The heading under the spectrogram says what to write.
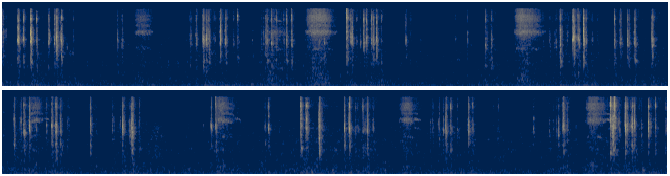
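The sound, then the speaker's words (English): Bursts of quick, light clicks from typing on a computer keyboard, coming in irregular flurries with short pauses between them, fairly quiet, with no voices. “I'm just typing in stuff here for a second here.”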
